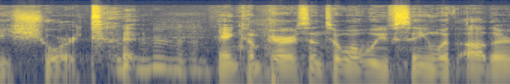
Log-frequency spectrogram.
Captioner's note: laughter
